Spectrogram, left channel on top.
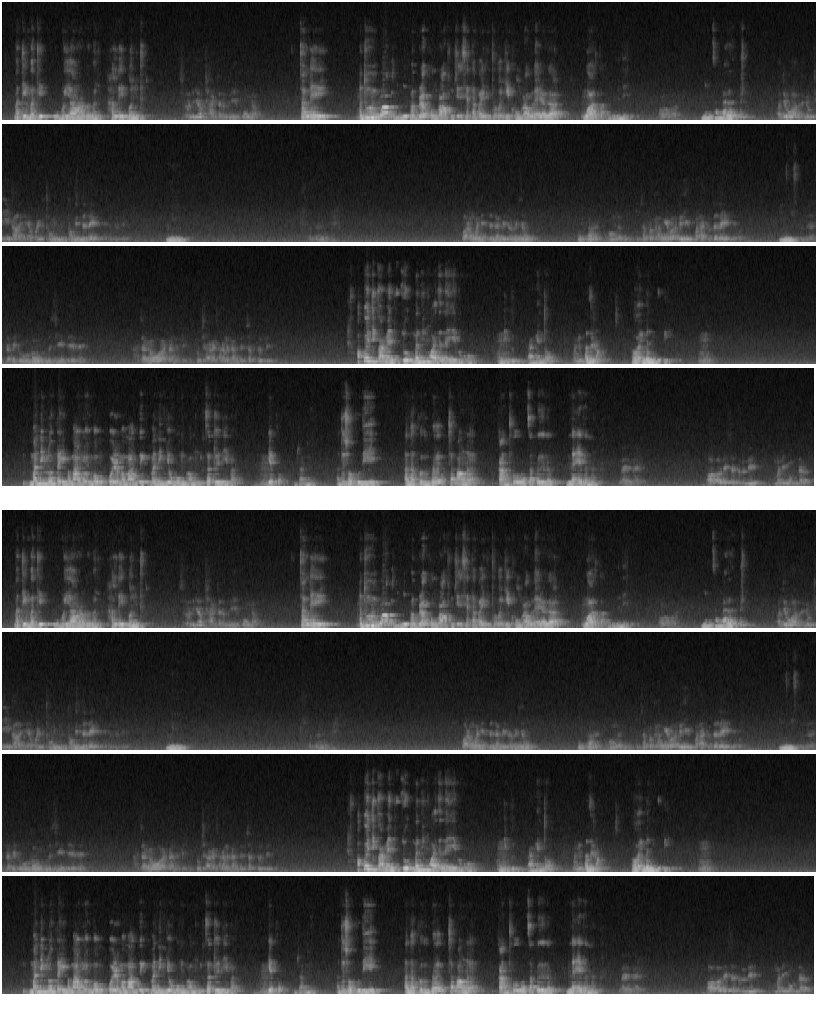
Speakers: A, on the right; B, on the left.
A: ꯃꯇꯦꯛ
B: ꯎꯝ
A: ꯃꯇꯦꯛ ꯃꯣꯏ ꯌꯥꯎꯔꯒ ꯍꯜꯂꯛꯏ ꯄꯣꯠꯅꯤꯗꯣ
B: ꯑꯁ ꯑꯗꯨꯗꯤ ꯌꯥꯝ ꯁꯥꯡꯅ ꯆꯠꯂꯝꯅꯤꯌꯦ ꯈꯣꯡꯅ
A: ꯆꯠꯂꯦ
B: ꯎꯝ
A: ꯑꯗꯨ
B: ꯃꯅꯤꯡꯂꯣꯝꯗ
A: ꯋꯥꯕꯒꯤꯅꯦ ꯈꯪꯕ꯭ꯔꯥ ꯈꯣꯡꯒ꯭ꯔꯥꯎ ꯁꯨꯡꯆꯦꯠ ꯁꯦꯠꯇꯕ ꯑꯩꯁꯦ ꯊꯋꯣꯢꯒꯤ ꯈꯣꯡꯒ꯭ꯔꯥꯎ ꯂꯩꯔꯒ
B: ꯎꯝ
A: ꯋꯥꯜ ꯀꯥꯜꯅꯤꯕꯅꯦ
B: ꯍꯣꯏ ꯍꯣꯏ
A: ꯃꯤ ꯁꯪꯍꯜꯂꯒ
B: ꯑꯗꯨꯏ ꯋꯥꯜꯗꯨꯗꯤ ꯅꯨꯡꯇꯤ ꯀꯥꯜꯂꯤꯅꯦ ꯑꯩꯈꯣꯏꯒꯤ ꯊꯣꯡꯖꯤꯟꯗ ꯂꯩꯔꯤꯅꯦ ꯑꯗꯨꯗꯨꯗꯤ
A: ꯎꯝ
B: ꯑꯗꯨꯅꯤꯅꯦ ꯋꯥꯔꯝꯒꯅꯤ ꯑꯗꯨꯏ ꯂꯝꯕꯤꯗꯣ ꯑꯩꯁꯨ ꯍꯥꯟꯅ ꯈꯣꯡꯅ ꯑꯗꯨꯝ ꯆꯠꯄ ꯈꯪꯉꯦꯕ ꯑꯗꯨ ꯍꯦꯛ ꯃꯅꯥꯛꯇ ꯂꯩꯔꯤꯅꯦꯕ
A: ꯎꯝ
B: ꯑꯗꯨꯗ ꯂꯝꯕꯤꯗꯣ ꯑꯣꯇꯣ ꯅꯨꯡꯇꯣ ꯑꯝ ꯆꯦꯟꯗꯦ ꯑꯗꯩ ꯍꯛꯆꯥꯡꯒ ꯋꯥꯔꯀꯥꯟꯗꯗꯤ ꯅꯨꯡꯁꯥꯒ ꯁꯥꯒꯠꯂꯀꯥꯟꯗ ꯆꯠꯕꯗꯨꯗꯤ
A: ꯑꯩꯈꯣꯏ ꯗꯤꯄꯥꯔꯠꯃꯦꯟꯗꯨꯁꯨ ꯃꯅꯤꯡ ꯋꯥꯏꯗ ꯂꯩꯌꯦꯕꯀꯣ ꯃꯅꯤꯄꯨꯔꯤ
B: ꯎꯝ
A: ꯗꯤꯄꯥꯔꯠꯃꯦꯟꯗꯣ
B: ꯃꯅꯤꯄꯨꯔꯒꯤꯔꯕ
A: ꯑꯗꯨꯅ ꯍꯣꯏ ꯃꯅꯤꯄꯨꯔꯤ
B: ꯎꯝ
A: ꯃꯅꯤꯡꯂꯣꯝꯗꯒꯤ ꯃꯃꯥꯡ ꯂꯣꯝꯕ ꯑꯃꯨꯛ ꯑꯣꯏꯔ ꯃꯃꯥꯡꯗꯒꯤ ꯃꯅꯤꯡ ꯌꯧꯕ ꯑꯃꯨꯛ ꯑꯃꯨꯛ ꯆꯠ ꯆꯠꯇꯣꯏꯅꯦꯕ
B: ꯎꯝ
A: ꯌꯦꯗ꯭ꯔꯅꯤꯅ <inaudible> ꯑꯗꯨ ꯁꯛꯄꯨꯗꯤ ꯑꯅꯛꯄꯗꯨꯗ ꯁꯥꯠ ꯂꯥꯎꯅ ꯀꯥꯥꯟꯊꯣꯛꯑꯒ ꯆꯠꯄꯗꯨꯅ ꯅꯛꯑꯦꯗꯅ
B: ꯅꯦꯏ ꯑꯗꯨꯗꯩ ꯆꯠꯄꯗꯨꯗꯤ ꯃꯅꯤꯡꯂꯣꯝꯗ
